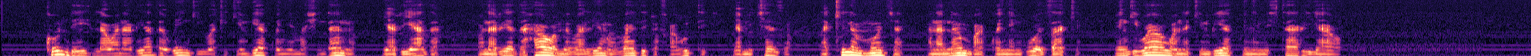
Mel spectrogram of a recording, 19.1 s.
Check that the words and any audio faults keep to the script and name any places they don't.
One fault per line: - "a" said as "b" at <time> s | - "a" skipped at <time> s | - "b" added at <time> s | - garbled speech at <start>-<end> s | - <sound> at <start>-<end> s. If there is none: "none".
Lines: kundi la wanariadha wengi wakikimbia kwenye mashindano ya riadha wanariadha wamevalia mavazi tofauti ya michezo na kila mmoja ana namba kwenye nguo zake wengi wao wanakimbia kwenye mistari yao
- "hawa" added at 6.6 s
